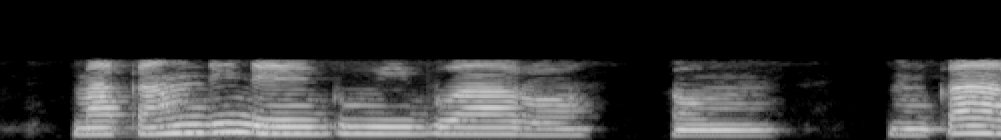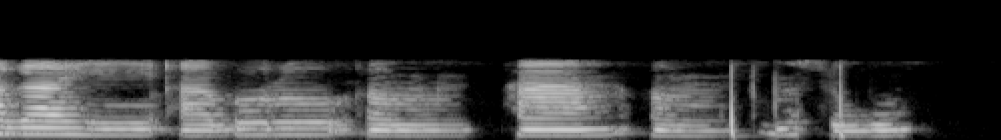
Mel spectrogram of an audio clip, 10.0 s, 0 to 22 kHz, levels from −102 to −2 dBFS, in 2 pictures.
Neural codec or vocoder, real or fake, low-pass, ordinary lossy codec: none; real; 3.6 kHz; none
